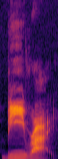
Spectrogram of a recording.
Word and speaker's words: Birai: I think it was B-Ray. Was it B-Ray? No, B-Rai.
